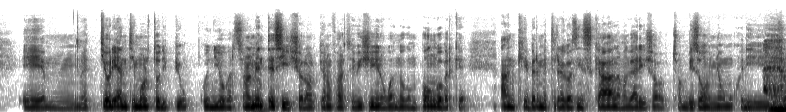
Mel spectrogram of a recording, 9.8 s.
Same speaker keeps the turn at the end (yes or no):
no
